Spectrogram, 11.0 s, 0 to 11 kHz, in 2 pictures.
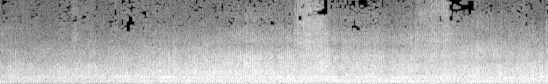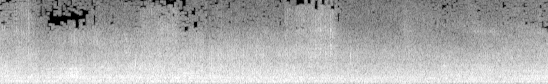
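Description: An ACT late model stock car's V8 engine running at speed around a paved oval, a steady drone whose pitch shifts about four seconds in.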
